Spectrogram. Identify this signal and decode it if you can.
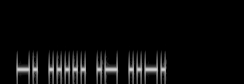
Morse code, heard as a keyed tone, about 29 wpm, 700 Hz. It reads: N5AF
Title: Easy Call Signs Repeated 2x - 30wpm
